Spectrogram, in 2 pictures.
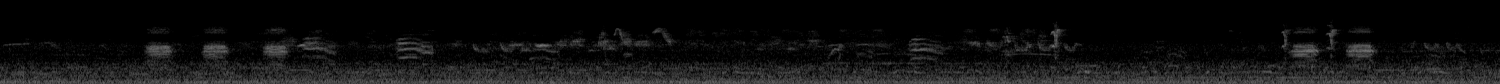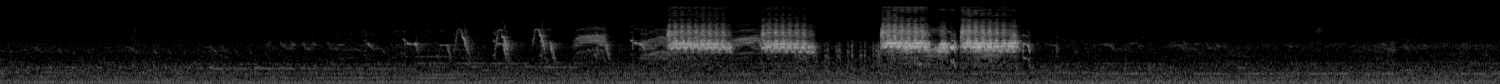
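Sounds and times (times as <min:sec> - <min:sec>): birds chirping: 0:00.0 - 0:30.0
loud harsh bird calls: 0:01.4 - 0:03.4, 0:12.9 - 0:13.8, 0:20.8 - 0:25.4.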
